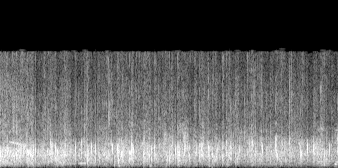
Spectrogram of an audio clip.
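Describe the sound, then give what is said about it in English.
Audience clapping and applauding at an event, a dense, even burst of hand claps that stays steady and fairly loud throughout. “you guys to make some noise and give yourself a big hand for coming to the home MVC.”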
